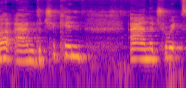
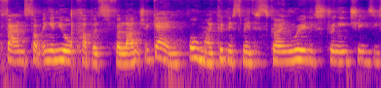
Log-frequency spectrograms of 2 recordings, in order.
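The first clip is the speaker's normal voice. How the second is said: ordinary talk, nothing marked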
